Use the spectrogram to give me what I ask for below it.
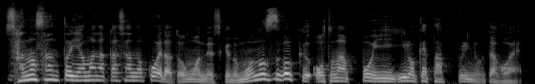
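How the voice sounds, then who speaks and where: A man's voice: a little high, wildly swooping pitch, quick pace, a little mellow. A man working as a vocal trainer, reacting to a song with enthusiasm and explaining singing technique in casual talk. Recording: music playing in the background.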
